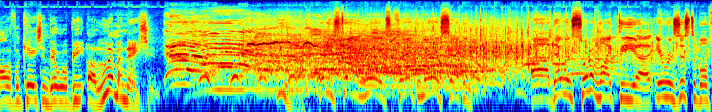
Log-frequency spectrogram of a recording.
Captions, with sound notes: there will be elimination! [audience cheering] Pretty strong words. Craig, come here a second. That was sort of like the, irresistible force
